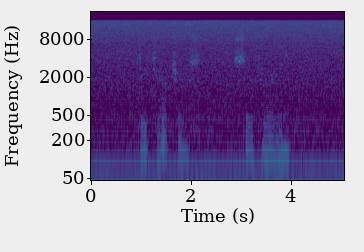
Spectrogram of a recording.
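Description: A man speaks calmly and briefly through a close microphone.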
